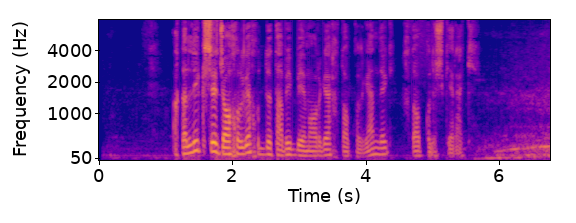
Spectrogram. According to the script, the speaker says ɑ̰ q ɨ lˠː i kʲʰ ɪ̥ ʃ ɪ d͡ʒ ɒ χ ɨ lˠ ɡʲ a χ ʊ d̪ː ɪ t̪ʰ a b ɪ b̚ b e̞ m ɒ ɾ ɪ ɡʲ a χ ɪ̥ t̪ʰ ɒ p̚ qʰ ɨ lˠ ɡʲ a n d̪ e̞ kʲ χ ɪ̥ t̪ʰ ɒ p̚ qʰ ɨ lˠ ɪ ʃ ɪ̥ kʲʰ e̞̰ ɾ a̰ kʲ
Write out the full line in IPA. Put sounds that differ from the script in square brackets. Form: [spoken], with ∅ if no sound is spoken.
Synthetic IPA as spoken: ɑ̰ q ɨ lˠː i kʲʰ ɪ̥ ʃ ɪ d͡ʒ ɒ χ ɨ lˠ ɡʲ a χ ʊ d̪ː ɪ t̪ʰ a b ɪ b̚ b e̞ m ɒ ɾ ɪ ɡʲ a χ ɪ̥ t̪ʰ ɒ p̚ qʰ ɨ lˠ ɡʲ a n d̪ e̞ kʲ χ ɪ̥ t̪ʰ ɒ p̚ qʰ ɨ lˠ ɪ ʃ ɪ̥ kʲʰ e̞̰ ɾ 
